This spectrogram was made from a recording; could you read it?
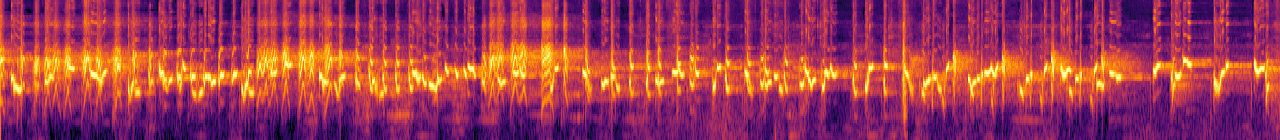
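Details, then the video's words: Sooty-headed bulbul singing, offered as a lure for a bird that is slow to sing. Dense, overlapping chatter of bubbly twisting notes fills nearly ten seconds without a pause, slightly thinner toward the end. "TERAPI BURUNG TRUCUKAN MALAS BUNYI//ISIAN PANCINGAN TRUCUKAN YANG MALAS BUNYI"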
